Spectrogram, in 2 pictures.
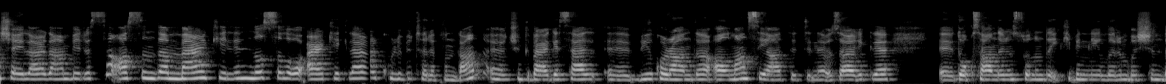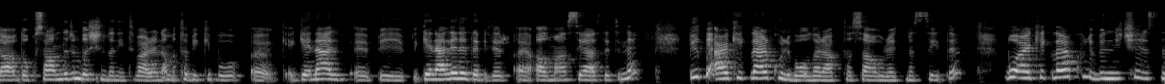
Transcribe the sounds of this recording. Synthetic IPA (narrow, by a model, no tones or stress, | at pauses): ʃe̞jlʲæɾd̪anbiɾisɪʔaslˠɯnd̪amæɾcʰe̞lʲinːasɯlˠo̞ʔæɾcʰɛclʲæɾkʰulʲybyt̪ʰaɾafɯnd̪anːt͡ʃʰyɲc̬ybæɾʲɟe̞sælʲːbyjyco̞ɾand̪aʔalˠmansijaːse̞t̪ʰinɪø̞zælʲːiclʲɛː | d̪o̞ksanlˠaɾɯnso̞nund̪aicʰibinlʲijɯlˠːaɾɯnbaʃɯnd̪ad̪o̞ksanlˠaɾɯnbaʃɯnd̪aniːt̪ʰibaːɾænamat̪ʰabiːcʰibuɟe̞nælʲbiɟe̞nælʲːe̞ne̞d̪e̞bilʲiɾʔalˠmansijaːse̞t̪ʰinɪb̥yjyc̚biʔæɾcʰɛclʲæɾkʰulʲybyo̞lˠaɾak̚t̪ʰasavuɾɛt̪̚me̞sijd̪ɪbuæɾcʰɛclʲæɾkʰulʲybynynit͡ʃʰe̞ɾisi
